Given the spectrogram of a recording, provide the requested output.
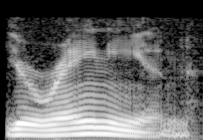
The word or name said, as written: Uranian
